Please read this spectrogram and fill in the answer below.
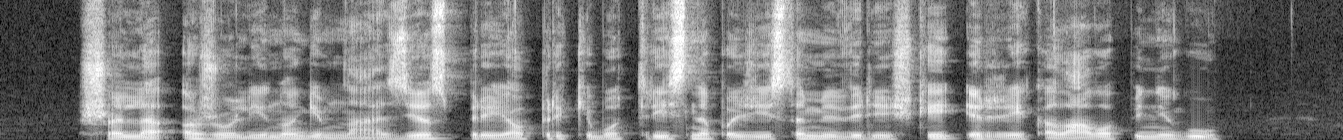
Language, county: Lithuanian, Telšiai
